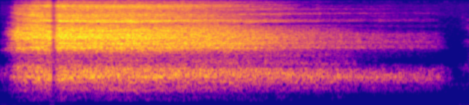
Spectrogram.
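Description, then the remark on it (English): A long, deep breath drawn in fully and blown out through the mouth during a guided breathing exercise, a steady airy rush lasting about three seconds before tapering off. No one speaks. “Now breathe in again fully. Out the mouth.”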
